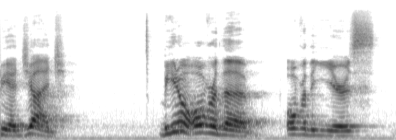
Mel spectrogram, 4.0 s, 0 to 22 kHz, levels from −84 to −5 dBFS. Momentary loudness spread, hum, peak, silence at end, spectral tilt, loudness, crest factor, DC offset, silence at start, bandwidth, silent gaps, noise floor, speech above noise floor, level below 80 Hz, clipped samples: 13 LU; none; -8 dBFS; 0.25 s; -4 dB/octave; -23 LUFS; 16 dB; under 0.1%; 0 s; 15 kHz; none; -58 dBFS; 36 dB; -58 dBFS; under 0.1%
